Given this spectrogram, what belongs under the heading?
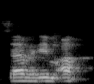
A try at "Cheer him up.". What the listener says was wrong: Cheer him up. Ya, jadi ini dibaca cheer ya, bukan char ya. Ya, cheer him up.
